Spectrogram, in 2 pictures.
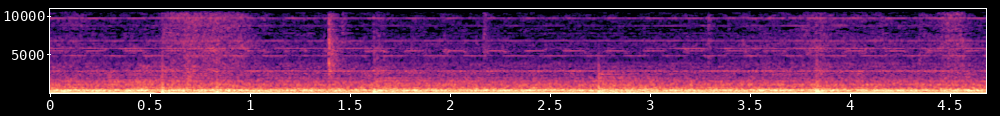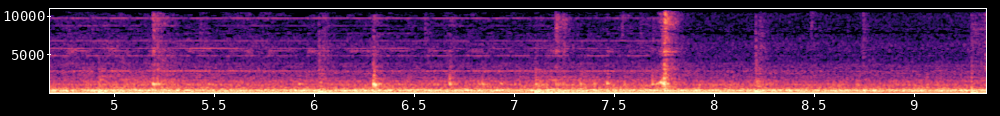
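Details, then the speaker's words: Inverter bring-up test, channel A enabled and PWMing at low frequency (current about 27 mA, nothing hot): low buzzing hum stepping between pitches every couple of seconds with faint hiss; PWM switching noise. "So it looks like all that noise is coming from enabling the A channel, which is where the PWM is happening."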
